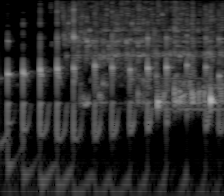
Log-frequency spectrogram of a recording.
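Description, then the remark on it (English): Dark, deep purple wine glugs from a freshly uncorked bottle into a glass in a quick, rhythmic series of gurgles, fairly quiet, the pitch rising slightly as the glass fills. “Okay, let's give this a pour.”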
